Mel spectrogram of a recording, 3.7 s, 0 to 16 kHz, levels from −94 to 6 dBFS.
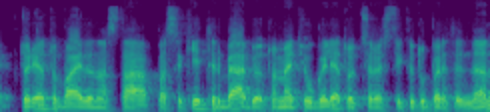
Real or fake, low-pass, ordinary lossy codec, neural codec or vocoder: real; 14.4 kHz; Opus, 32 kbps; none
